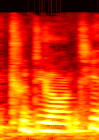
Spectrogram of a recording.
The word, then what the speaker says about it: étudiant: برای همین است که نمی گوید «elle...étudiante»، می گوید: «Elle est étudiante».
